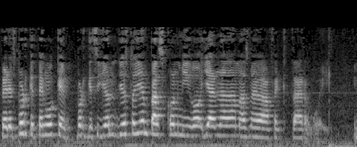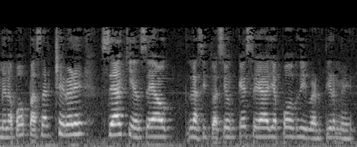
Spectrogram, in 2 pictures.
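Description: Mexican girl in her 20s cohosting a podcast, kinda high voice, super casual slangy chat. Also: fairly quick. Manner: slangy, lively, laughs often. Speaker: podcast co-host.

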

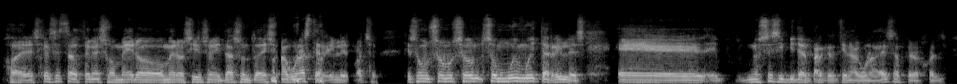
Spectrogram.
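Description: A man's voice: on the low side, fairly quick, few pauses. A man from Spain with a Spanish accent, chatting casually as a podcast co-host, laid-back and slangy, often repeating his words. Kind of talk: casual chat.

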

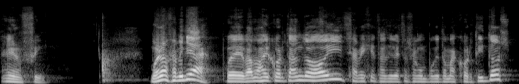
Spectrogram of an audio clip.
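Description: A man's voice: a little high, lively intonation, fast. Chatty Sevillian man hosting a livestream. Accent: Andalusian (Sevillian). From Seville, Spain. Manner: chatty, reads viewer comments aloud, frequent filler tags. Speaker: livestream host. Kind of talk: casual live chat with viewers.

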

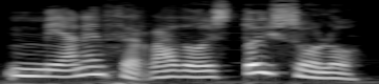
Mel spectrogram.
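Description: Una mujer lee con voz propia a un niño maltratado que relata, tenso y entrecortado, su encierro. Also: female voice, lowish voice, lively intonation, moderate pace, darkish tone, voice pushed up, natural voice. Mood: fearful. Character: frightened abused young boy recounting. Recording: dull lo-fi with faint music.

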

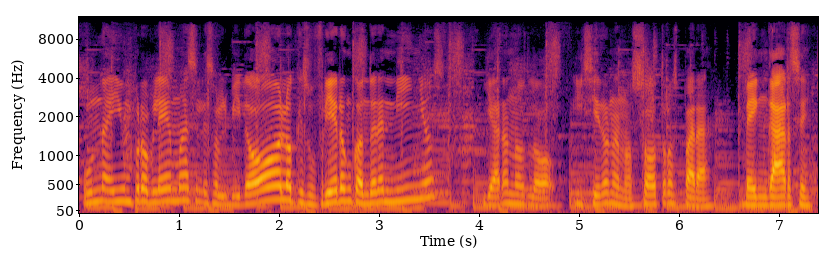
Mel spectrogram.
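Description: A man's voice: sits high, expressive, normal speed, music in the background. A man with a Mexican accent, co-hosting a radio show in casual banter, joking and acting out his parents' voices. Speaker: radio co-host.

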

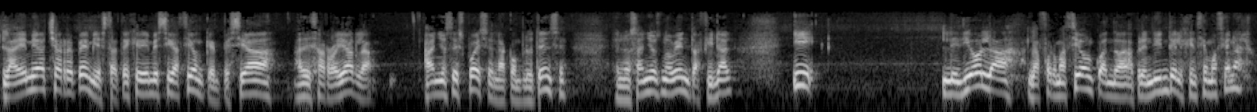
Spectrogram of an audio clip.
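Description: Animated Spanish man in his sixties. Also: a little high, a little fast. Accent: Spain Spanish. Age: 60s. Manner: animated, many rhetorical questions and checks like "right?". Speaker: motivational speaker. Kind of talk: motivational talk to an audience.

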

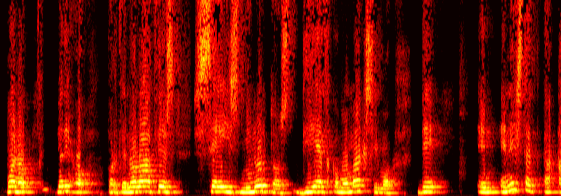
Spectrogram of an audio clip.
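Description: A man's voice: high voice, mellow. A man from explaining a fitness method in an interview, emphatic and acting out small dialogues. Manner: emphatic, acts out little dialogues. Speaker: fitness expert guest. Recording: roomy echo.

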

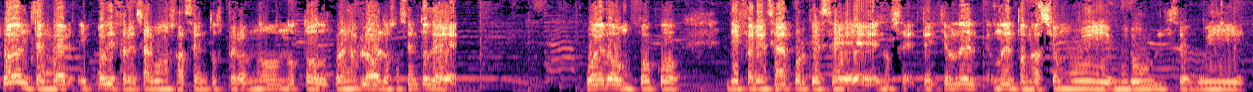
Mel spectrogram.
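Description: A man's voice: medium pitch, fairly even intonation, moderate pace, soft background music. A man interviewing a guest in a casual chat, often ending remarks with a questioning tag. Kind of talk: casual conversation.

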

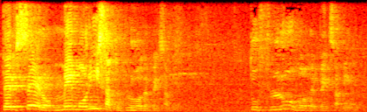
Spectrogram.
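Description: A man, a pastor, giving a lively classroom lecture on public speaking and talking straight to the students. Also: a little high, moderate pace. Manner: lively teacher, addresses students directly. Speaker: pastor giving a guest talk. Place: school classroom. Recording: roomy classroom with background noise.

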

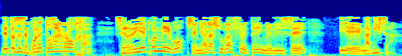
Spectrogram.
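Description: A man, a radio guest telling a lively anecdote and acting out the dialogue. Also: a little high, moderate pace, slightly rough. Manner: animated storyteller acting out dialogue. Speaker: radio guest, author and translator. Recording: dull lo-fi radio audio.

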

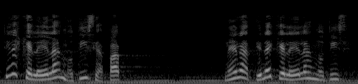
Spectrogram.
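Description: Preaching a casual sermon to young people, a man in his forties uses a very high-pitched voice with lively intonation and a moderate pace. He teases, talks colloquially, and mimics imagined complainers, while slight background noise, music, and long hall reverb fill the recording.

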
